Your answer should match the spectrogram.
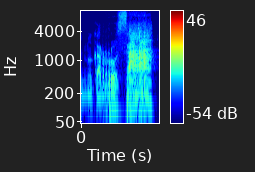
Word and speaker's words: Muguruza: Yeah, is that how you say her name? I do believe it is. Muguruza.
